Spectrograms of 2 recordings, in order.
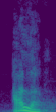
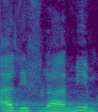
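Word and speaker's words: الم: Sekiranya kita melihat tulisan alif lam mim ini sebelum kita mendengar bagaimana alif lam mim ini dibaca, maka kebanyakan orang akan membacanya alam. Tahunya seseorang dibaca alif lam mim karena ada contoh Nabi sallallahu alaihi wasallam membacakan seperti itu.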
